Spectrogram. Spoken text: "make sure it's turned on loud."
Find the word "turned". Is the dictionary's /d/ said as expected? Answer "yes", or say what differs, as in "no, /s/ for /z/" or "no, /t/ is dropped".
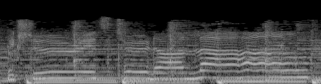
no, /d/ is dropped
